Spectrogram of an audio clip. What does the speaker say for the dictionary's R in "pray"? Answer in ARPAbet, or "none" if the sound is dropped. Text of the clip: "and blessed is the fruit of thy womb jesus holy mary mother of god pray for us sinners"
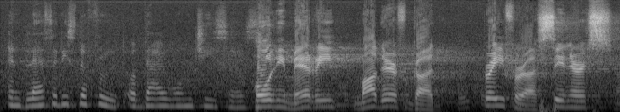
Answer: R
